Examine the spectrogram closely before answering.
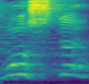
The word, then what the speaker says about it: Worcester: sauce worcester or winchester is it worcester or worcester or what i don't even know i'm pretty sure the locals just pronounce it worcester the correct answer is worcester what's the sauce which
